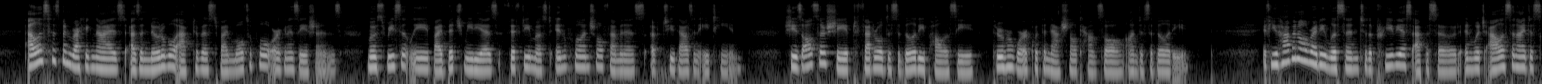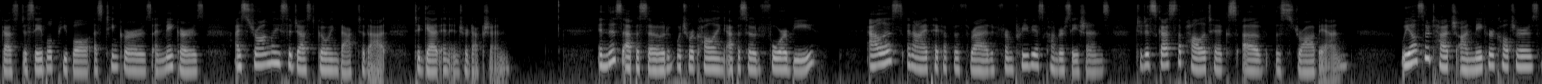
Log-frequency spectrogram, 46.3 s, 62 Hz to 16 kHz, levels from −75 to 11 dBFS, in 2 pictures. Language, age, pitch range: English, 30-49, 150-195 Hz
